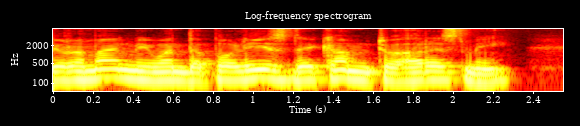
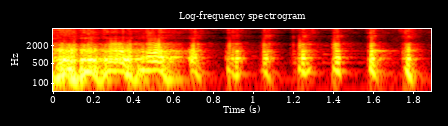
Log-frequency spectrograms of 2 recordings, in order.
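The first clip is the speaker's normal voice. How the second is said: high laugh; 11 semitones higher, 4 dB quieter than usual. Real, not acted. Laughs at own story.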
